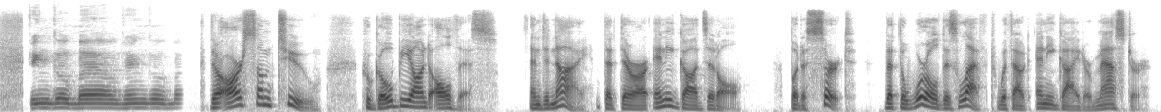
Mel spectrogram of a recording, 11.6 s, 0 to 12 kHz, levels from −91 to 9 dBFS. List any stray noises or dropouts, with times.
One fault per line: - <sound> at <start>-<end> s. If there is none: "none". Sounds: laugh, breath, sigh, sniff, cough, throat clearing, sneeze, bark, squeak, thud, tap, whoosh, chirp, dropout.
- sigh at 0.3-1.8 s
